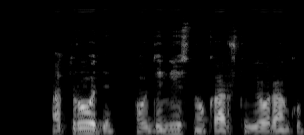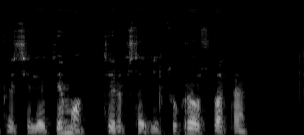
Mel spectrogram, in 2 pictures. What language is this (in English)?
Lithuanian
